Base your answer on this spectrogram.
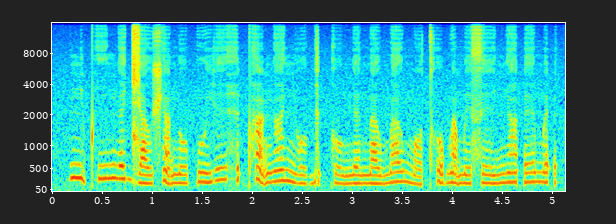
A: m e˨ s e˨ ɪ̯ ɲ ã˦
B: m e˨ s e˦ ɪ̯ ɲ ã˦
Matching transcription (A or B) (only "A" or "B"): A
